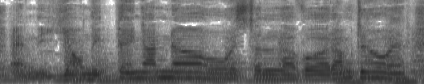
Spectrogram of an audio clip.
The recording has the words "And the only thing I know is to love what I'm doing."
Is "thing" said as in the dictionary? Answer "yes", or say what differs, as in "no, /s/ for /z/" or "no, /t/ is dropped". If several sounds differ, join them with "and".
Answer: yes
